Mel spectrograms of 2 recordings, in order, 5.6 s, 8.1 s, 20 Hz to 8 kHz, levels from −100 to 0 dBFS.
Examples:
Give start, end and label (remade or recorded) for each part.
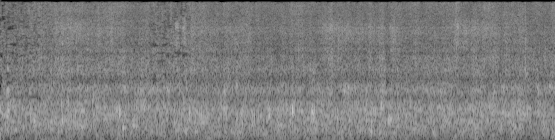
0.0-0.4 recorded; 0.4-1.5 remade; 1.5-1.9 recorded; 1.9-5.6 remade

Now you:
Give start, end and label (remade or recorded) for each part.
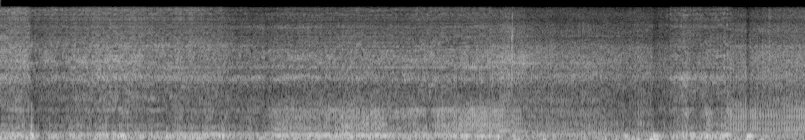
0.0-4.9 remade; 4.9-6.7 recorded; 6.7-7.3 remade; 7.3-8.1 recorded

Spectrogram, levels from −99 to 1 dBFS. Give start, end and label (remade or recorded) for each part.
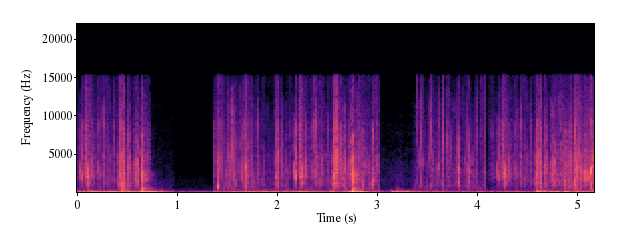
0.0-1.3 recorded; 1.3-1.8 remade; 1.8-5.2 recorded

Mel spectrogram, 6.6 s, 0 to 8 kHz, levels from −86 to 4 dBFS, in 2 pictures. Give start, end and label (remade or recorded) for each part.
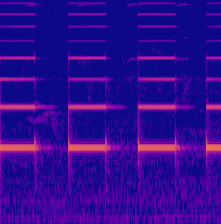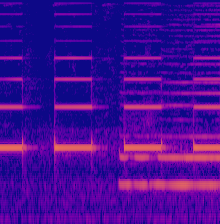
0.0-6.6 recorded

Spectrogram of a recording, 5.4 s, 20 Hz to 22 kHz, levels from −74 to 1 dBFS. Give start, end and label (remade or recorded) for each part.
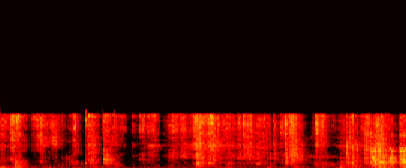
0.0-0.6 remade; 0.6-5.4 recorded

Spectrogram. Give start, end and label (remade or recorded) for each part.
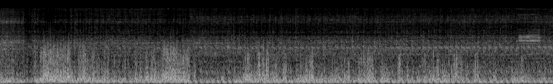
0.0-5.5 recorded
